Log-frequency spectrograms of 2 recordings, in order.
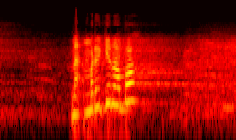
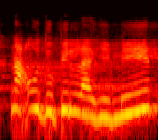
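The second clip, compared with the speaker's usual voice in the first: ordinary talk, nothing marked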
